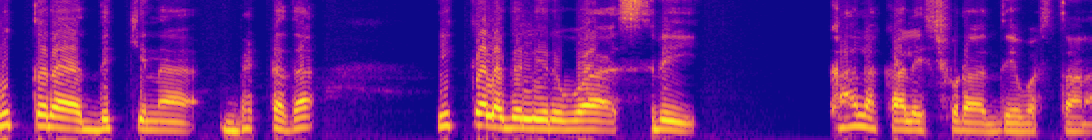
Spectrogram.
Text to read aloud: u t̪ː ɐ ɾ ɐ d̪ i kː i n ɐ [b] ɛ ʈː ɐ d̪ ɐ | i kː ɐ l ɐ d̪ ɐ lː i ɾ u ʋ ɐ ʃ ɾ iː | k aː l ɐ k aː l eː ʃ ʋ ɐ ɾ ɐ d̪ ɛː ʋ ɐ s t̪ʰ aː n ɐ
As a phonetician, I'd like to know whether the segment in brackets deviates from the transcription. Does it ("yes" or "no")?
no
